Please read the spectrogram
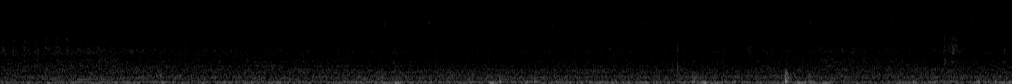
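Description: Faint, soft rubbing of a microfiber applicator pad worked in circles over car paint with scratch remover, over a steady low background rumble, with a few light knocks.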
